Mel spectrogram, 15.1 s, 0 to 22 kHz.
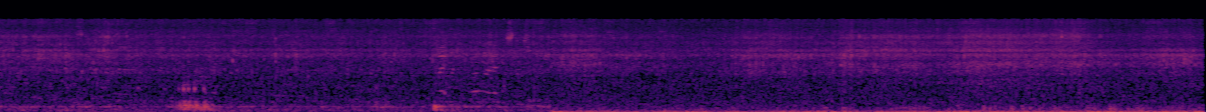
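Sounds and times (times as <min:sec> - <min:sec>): water rushing along hull: 0:00.0 - 0:15.0
wind buffeting microphone: 0:06.9 - 0:15.0.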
